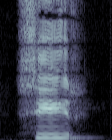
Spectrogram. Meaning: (adjective) 1. sour 2. acidic; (noun) acid
- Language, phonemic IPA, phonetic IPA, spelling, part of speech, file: Afrikaans, /syr/, [syːr], suur, adjective / noun, LL-Q14196 (afr)-suur.wav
